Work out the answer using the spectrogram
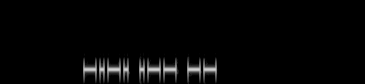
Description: Morse code, heard as a keyed tone, about 30 wpm, 700 Hz. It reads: CWM
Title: USA Call Sign Postfixes - 3 Letters 30wpm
